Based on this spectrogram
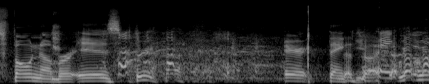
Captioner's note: laughing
